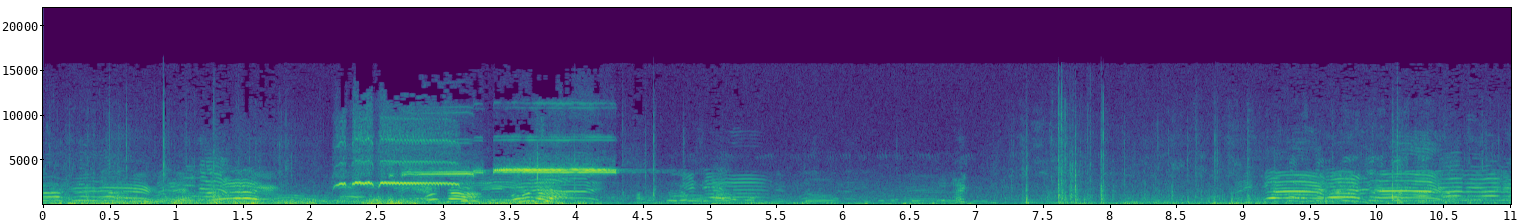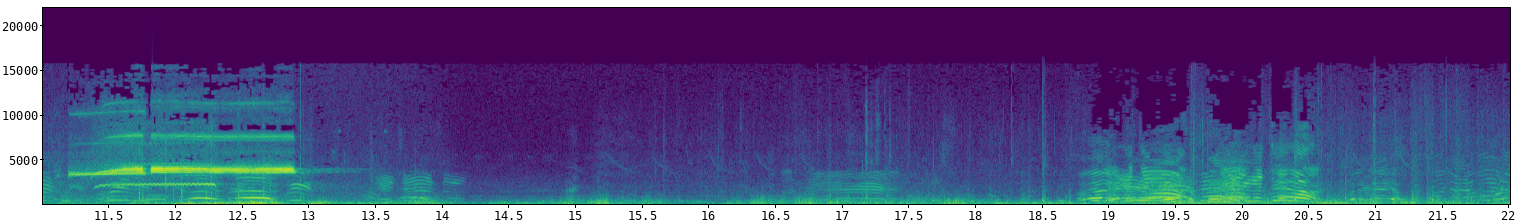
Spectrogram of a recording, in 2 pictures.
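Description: Football players' helmets and pads thud together in tackles.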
